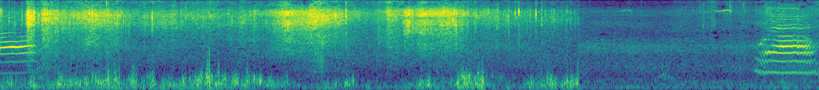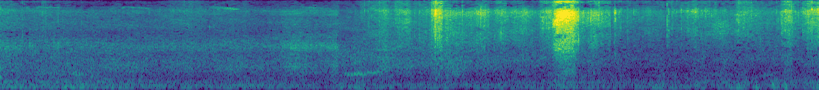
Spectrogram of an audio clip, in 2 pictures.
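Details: Domestic cat outdoors, relaxing on a sunny day: a single clear harmonic meow, slightly falling, about halfway through, after several seconds of loud rustling and handling noise; later only faint knocks and low background hum.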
